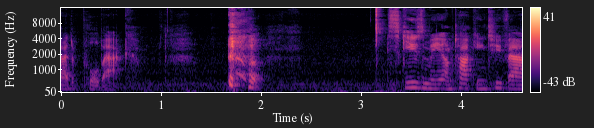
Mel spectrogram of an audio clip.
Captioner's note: coughing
